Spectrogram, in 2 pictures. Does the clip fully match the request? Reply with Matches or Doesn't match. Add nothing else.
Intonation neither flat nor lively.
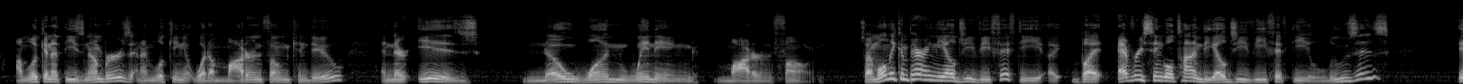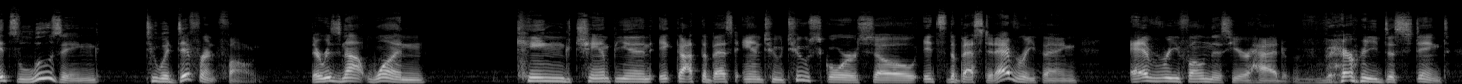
Doesn't match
